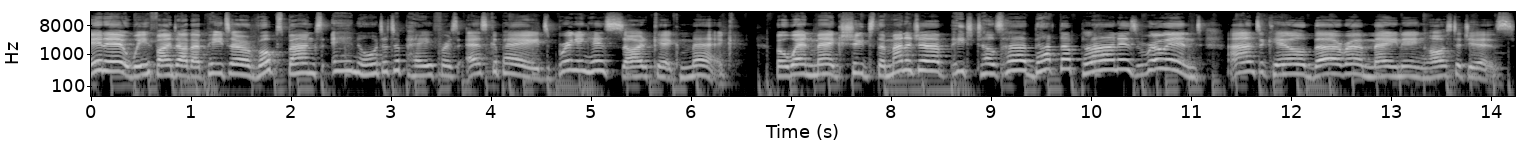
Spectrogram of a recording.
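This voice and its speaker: The speaker has a British accent and lively intonation, moving at a fairly slow pace. Music plays in the background. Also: woman, high pitch for a woman. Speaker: YouTube commentator. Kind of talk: scripted narration.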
